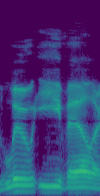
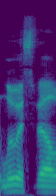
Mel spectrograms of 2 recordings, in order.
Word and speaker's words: Louisville: say it you know like you said Lou eville and Louisville or Lou Lewisville which is as wrong as it gets definitely not leis though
